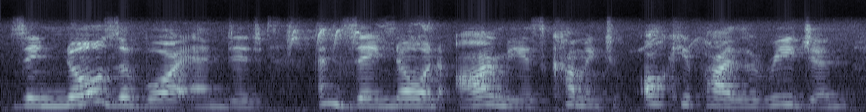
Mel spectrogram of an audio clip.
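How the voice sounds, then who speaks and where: A high-pitched young German woman played by an actress, frightened and pleading in a wartime audio drama. Her accented voice comes through slightly muffled, over noticeable hiss. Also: fairly quick, natural voice. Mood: urgent, pleading. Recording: muffled with hiss, ambient sound effects.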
